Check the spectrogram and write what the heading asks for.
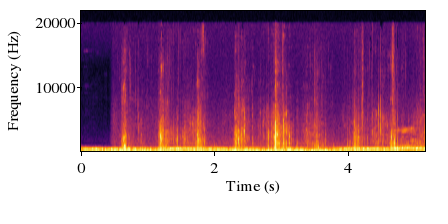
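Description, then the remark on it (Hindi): Steady footsteps crunching over rough ground as someone walks closer, about eight evenly spaced steps over a constant low rumble, moderately loud, with no voices. “चलो पहले पास जाकर सुनते हैं कि वो दोनों क्या बातें कर रहे हैं”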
